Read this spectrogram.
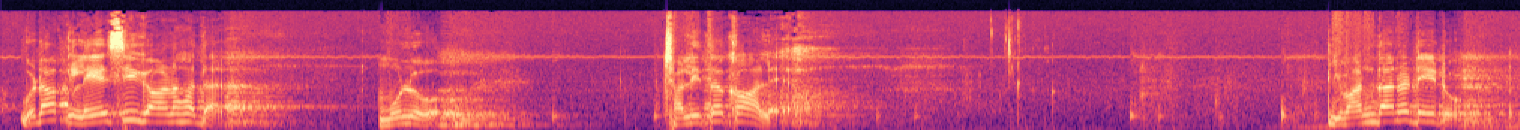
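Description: A man speaks calmly through a clip-on microphone, in short phrases with pauses.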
